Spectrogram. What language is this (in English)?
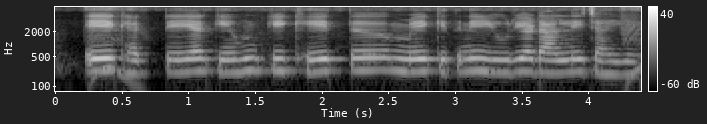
Hindi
